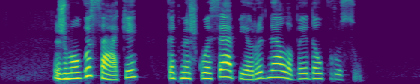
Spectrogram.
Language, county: Lithuanian, Marijampolė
